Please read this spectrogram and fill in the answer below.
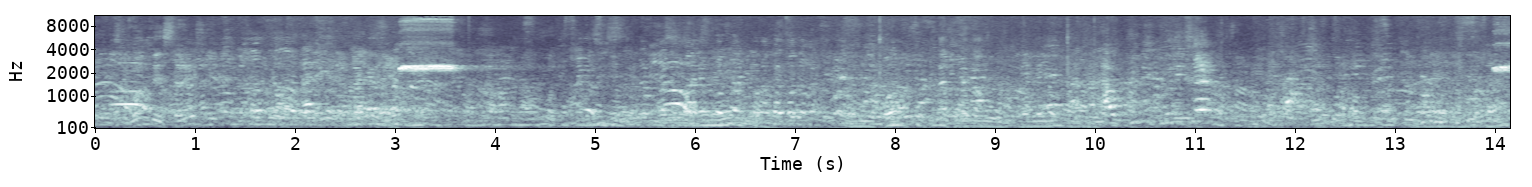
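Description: A referee's whistle gives one short, steady blast about three seconds in, over a constant babble of many spectators talking at once.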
